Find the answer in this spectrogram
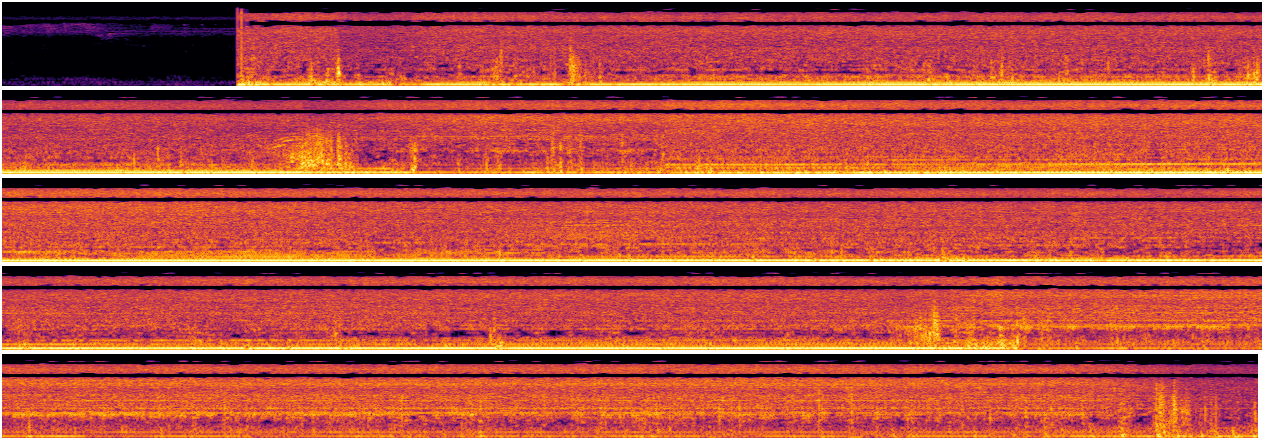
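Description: Suzuki outboard motor running steadily under way, pushing an aluminium jon boat, with wind and water noise. It starts about a second in and gets noticeably quieter about three-quarters of the way through.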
